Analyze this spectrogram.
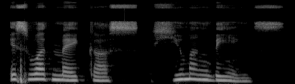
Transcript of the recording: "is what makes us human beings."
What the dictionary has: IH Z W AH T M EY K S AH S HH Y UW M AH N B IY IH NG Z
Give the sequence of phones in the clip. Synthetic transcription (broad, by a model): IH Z W AH T M EY K AH S HH Y UW M AH N B IY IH NG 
